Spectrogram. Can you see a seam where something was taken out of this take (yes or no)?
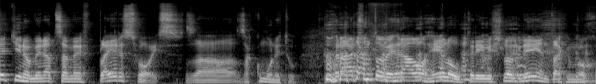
yes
